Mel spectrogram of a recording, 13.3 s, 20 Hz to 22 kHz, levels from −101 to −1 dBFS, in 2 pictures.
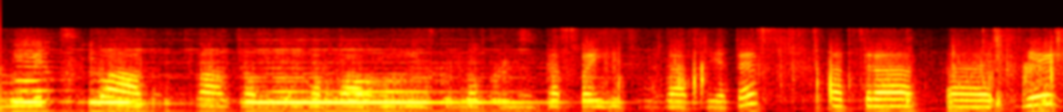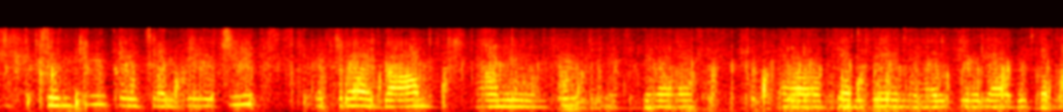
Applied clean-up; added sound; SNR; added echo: neural mask model RNNoise.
